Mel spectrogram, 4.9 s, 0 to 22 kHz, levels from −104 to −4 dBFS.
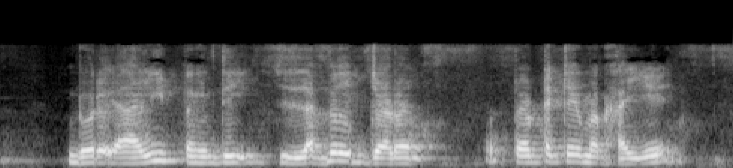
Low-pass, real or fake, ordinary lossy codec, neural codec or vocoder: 7.2 kHz; fake; MP3, 64 kbps; codec, 16 kHz, 2 kbps, FunCodec, trained on LibriTTS, 25 frames a second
